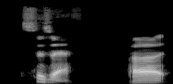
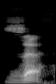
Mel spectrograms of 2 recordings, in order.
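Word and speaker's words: Szeth: The S is mostly silent. It adds mostly a little bit of emphasis, silent. But that's it. – Zeth. It's like when a car goes by, it's like... Zoom! It's like that. – Yeah, it's definitely not its own syllable.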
